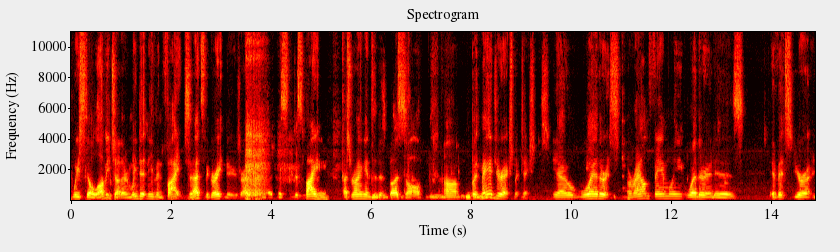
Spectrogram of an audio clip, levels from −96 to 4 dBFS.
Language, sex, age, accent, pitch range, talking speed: English, male, 20-39, American, 110-145 Hz, 155 wpm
